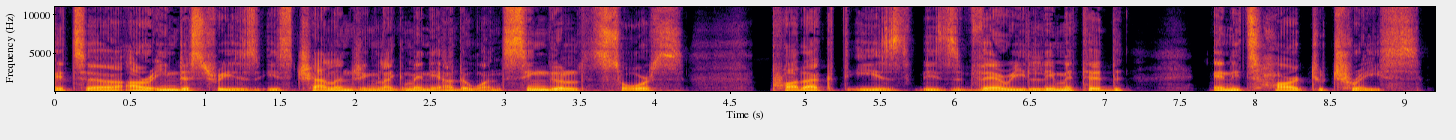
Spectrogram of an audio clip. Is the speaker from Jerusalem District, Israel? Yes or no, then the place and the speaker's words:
no; Upper Eastern Galilee, Northern District, Israel; accent: French; moved away as an adult; also born or lived in France / Lyon, France; now in New York, United States; I am from Israel, from the north, from the Galilee, Upper Eastern Galilee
